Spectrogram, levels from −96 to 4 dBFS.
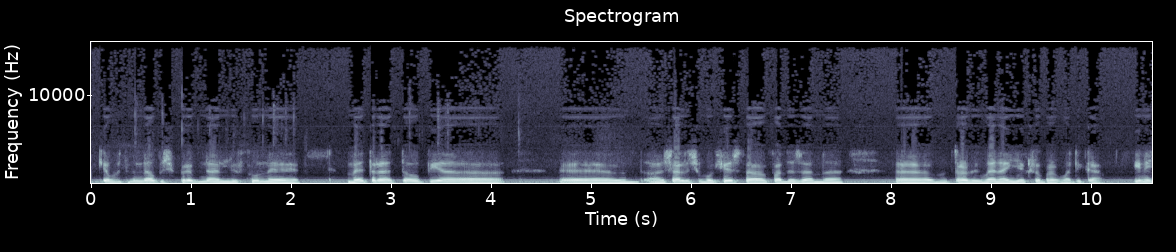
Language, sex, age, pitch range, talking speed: Greek, male, 60-79, 100-130 Hz, 115 wpm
